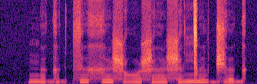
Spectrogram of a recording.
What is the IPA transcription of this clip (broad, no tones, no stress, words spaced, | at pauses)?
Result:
ŋɐɡɐɡt͡sə xə ʂɔːʂɐːʂə ŋ͡ǀəld͡ʒəɡ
